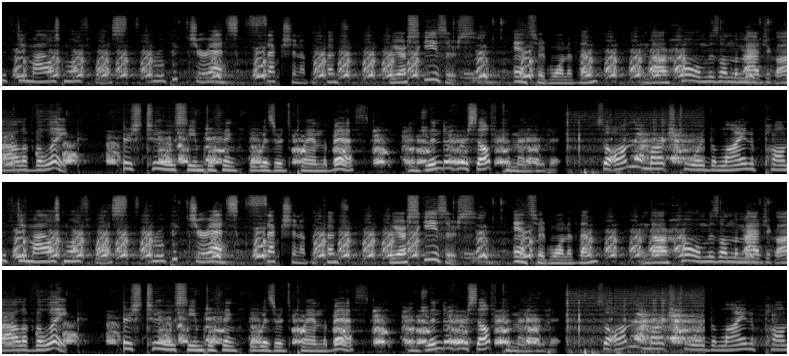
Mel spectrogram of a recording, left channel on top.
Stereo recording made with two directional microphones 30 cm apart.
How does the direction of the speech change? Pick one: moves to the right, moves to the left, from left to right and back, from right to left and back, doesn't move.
moves to the left.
